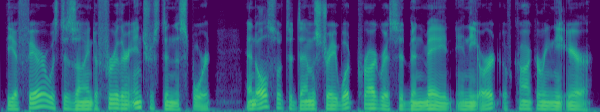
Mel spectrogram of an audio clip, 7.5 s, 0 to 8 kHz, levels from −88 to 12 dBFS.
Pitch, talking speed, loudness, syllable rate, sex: 95 Hz, 210 wpm, -20 LUFS, 5.7 syllables/s, male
